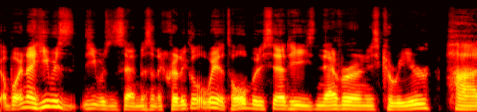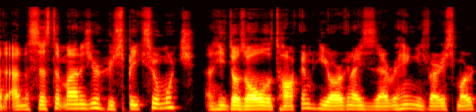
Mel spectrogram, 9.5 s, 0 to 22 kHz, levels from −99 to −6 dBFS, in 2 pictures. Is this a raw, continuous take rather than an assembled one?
no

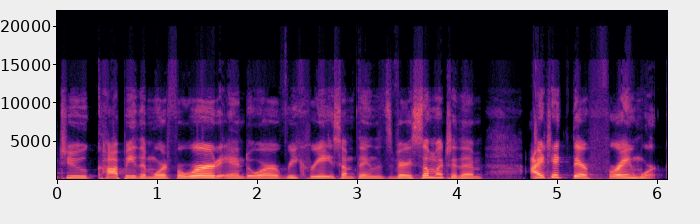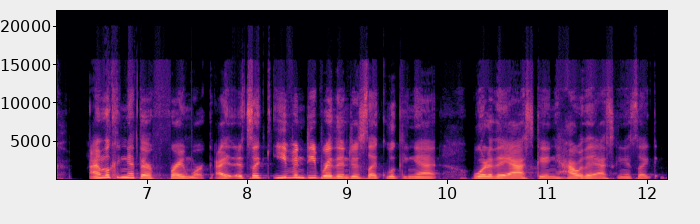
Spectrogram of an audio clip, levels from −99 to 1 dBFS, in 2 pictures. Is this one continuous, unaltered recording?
no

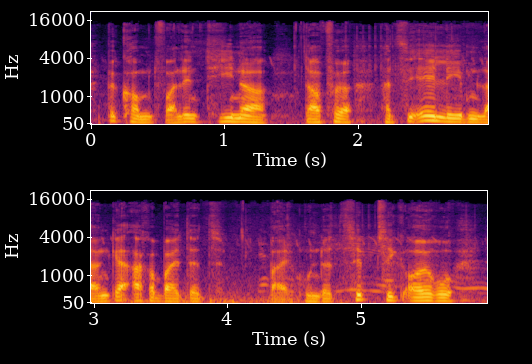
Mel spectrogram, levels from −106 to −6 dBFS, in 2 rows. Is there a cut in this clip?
no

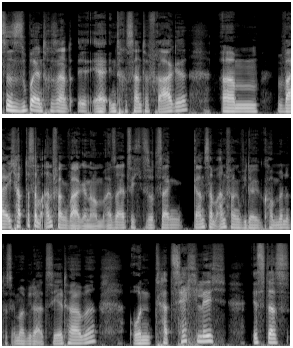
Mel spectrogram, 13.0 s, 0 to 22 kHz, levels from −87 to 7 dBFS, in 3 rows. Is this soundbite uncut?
yes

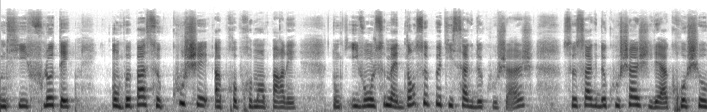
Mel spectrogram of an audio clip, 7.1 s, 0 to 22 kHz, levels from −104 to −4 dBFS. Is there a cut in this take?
yes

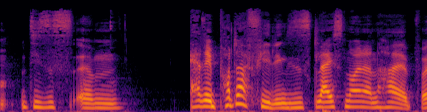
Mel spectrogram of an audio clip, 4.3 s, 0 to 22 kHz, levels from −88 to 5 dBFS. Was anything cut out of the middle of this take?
no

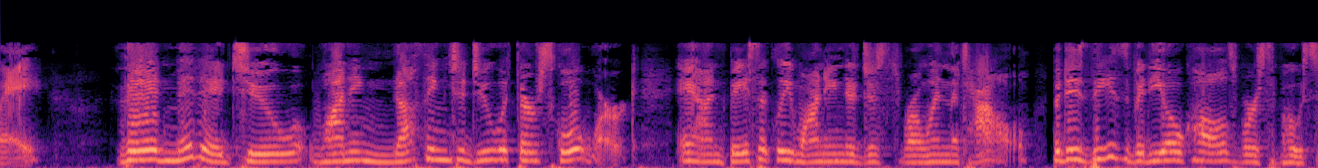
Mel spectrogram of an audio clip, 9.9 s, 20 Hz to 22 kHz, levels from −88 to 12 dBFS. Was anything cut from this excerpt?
yes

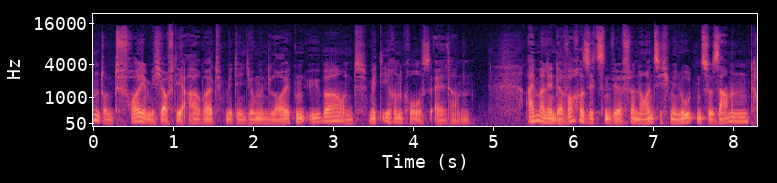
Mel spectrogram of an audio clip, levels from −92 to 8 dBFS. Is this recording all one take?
yes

